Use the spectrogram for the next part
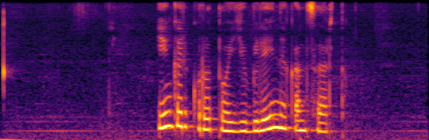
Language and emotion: Russian, positive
